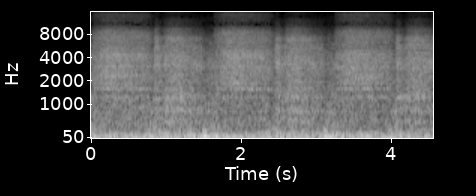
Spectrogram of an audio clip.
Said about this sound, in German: Was da so schnauft, ist eine Dampfmaschine und die ist sozusagen der Soundtrack des frühen Kapitalismus.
